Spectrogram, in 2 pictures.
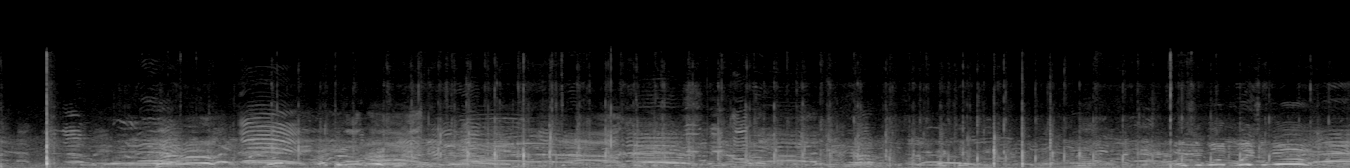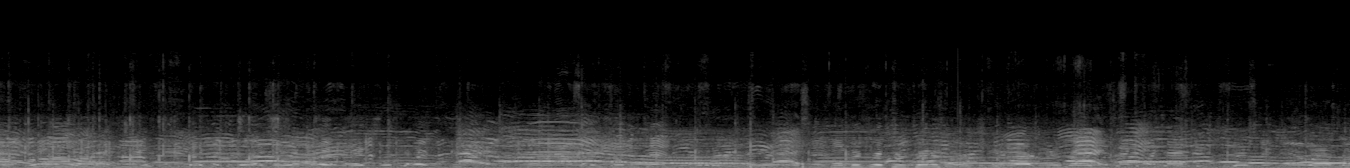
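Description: A single sharp smack of the softball at the plate about half a second in, then many voices shouting and cheering over one another, mostly high-pitched, for the rest of the time.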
